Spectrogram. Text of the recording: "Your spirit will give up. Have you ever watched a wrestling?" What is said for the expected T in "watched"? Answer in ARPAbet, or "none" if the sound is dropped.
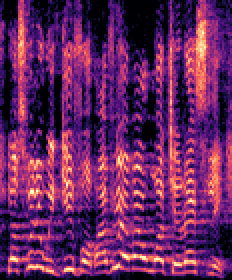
none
